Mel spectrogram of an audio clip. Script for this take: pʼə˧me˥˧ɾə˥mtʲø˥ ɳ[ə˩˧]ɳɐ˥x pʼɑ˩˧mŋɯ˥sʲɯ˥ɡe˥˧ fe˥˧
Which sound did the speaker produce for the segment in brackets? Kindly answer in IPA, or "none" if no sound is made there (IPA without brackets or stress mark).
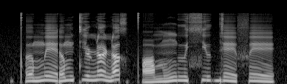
ə˥˧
